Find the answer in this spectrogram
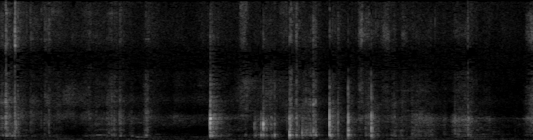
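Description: Plastic motorcycle fairing panel being handled and pushed into place against the bike: a quick run of sharp clicks and scrapes of plastic, starting about one and a half seconds in and lasting just over a second.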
